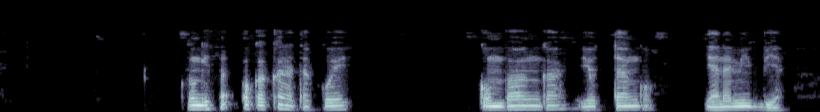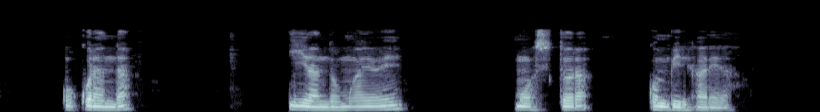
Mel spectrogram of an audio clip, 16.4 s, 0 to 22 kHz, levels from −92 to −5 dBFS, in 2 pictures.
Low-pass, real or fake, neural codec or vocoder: 7.2 kHz; real; none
